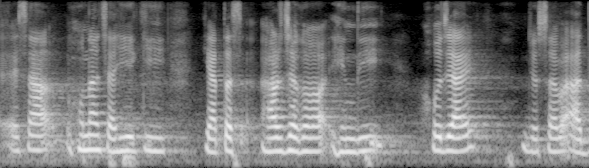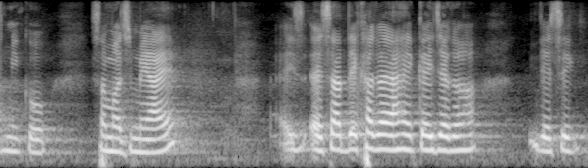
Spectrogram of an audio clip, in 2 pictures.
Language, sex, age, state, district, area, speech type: Hindi, female, 60+, Bihar, Vaishali, urban, spontaneous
